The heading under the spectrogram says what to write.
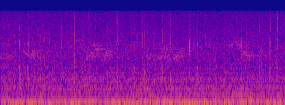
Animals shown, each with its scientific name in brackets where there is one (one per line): Red-eyed Vireo (Vireo olivaceus)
